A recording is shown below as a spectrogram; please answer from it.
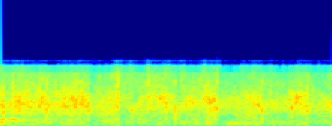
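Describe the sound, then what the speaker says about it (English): A studio audience at a talent showcase gives a continuous round of applause, a dense, even wash of clapping that holds steady from start to finish. "Give him a nice round of applause, everybody."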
